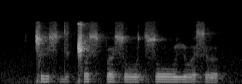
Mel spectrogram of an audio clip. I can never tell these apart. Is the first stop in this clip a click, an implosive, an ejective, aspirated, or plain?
click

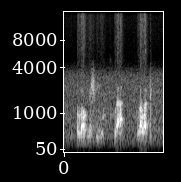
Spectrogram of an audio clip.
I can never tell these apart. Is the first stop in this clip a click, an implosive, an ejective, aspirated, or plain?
plain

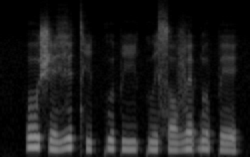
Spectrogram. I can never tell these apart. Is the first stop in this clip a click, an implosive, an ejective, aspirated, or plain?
aspirated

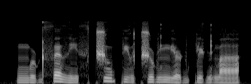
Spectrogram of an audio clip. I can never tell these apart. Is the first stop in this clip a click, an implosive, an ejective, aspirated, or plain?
plain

